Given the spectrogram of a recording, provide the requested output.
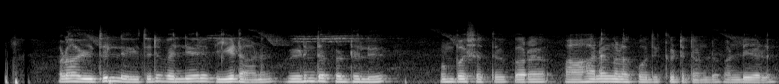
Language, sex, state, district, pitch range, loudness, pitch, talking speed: Malayalam, male, Kerala, Thiruvananthapuram, 115-130 Hz, -16 LUFS, 120 Hz, 110 wpm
